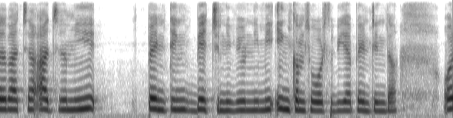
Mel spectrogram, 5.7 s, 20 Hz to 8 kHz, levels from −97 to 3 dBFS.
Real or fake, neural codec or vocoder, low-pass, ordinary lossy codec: fake; codec, 24 kHz, 6 kbps, HILCodec; 7.2 kHz; none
